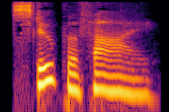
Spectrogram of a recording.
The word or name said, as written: stupefy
